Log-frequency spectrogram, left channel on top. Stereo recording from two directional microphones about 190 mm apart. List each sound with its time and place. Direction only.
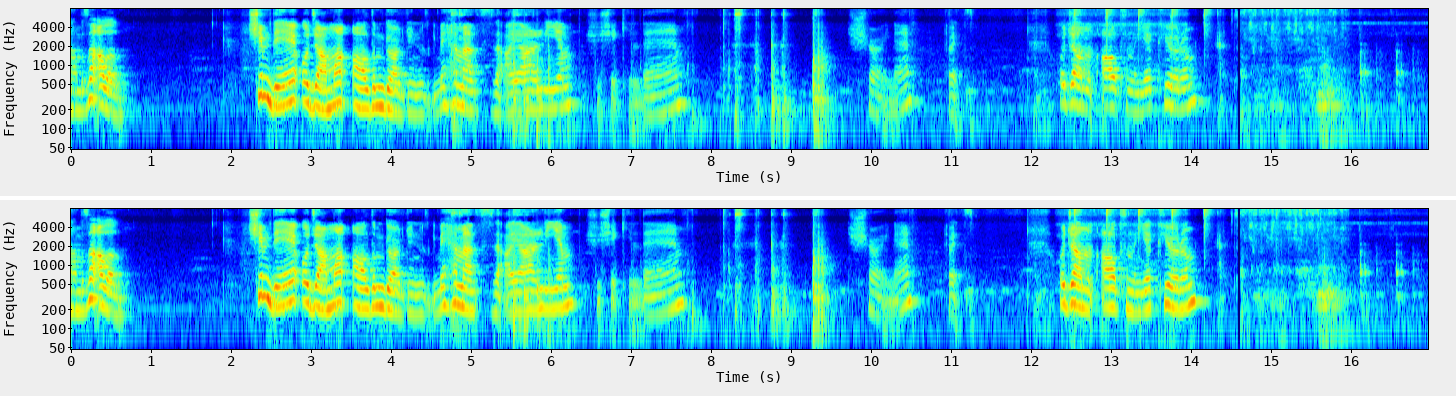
0.0 s a woman's voice: 20° right (ahead or behind)
1.9 s speech: 5° left (ahead or behind)
4.2 s a woman's voice: 15° right (ahead or behind)
4.5 s a woman's voice: 30° right (ahead or behind)
9.7 s a woman's voice: 15° right (ahead or behind)
11.9 s a sound: 45° right (ahead or behind)
12.3 s speech: 55° right (ahead or behind)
